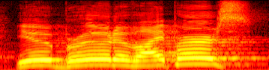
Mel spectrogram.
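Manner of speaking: booming fire-and-brimstone rebuke; thundering prophet. Acted. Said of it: "John said to the crowds".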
